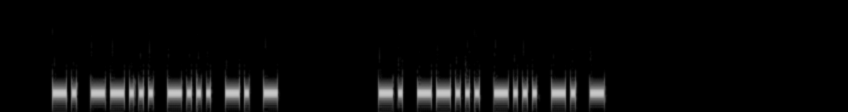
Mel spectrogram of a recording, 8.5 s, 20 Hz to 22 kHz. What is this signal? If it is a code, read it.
Morse code, heard as a keyed tone, about 25 wpm, 700 Hz. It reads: N7BNT N7BNT
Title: USA Call Signs - 5 Characters - Repeated 2x - 25wpm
